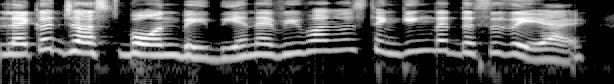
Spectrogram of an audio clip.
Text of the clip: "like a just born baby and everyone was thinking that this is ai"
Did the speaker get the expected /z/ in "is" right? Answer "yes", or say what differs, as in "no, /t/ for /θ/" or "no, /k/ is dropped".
yes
